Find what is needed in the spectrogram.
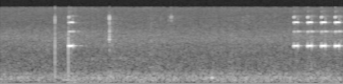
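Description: GoPro Hero Session action camera: its button clicks once and the camera gives a short high beep about a second in. Near the end comes a quick run of short high beeps, the camera's signal that it is stopping recording and shutting off.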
